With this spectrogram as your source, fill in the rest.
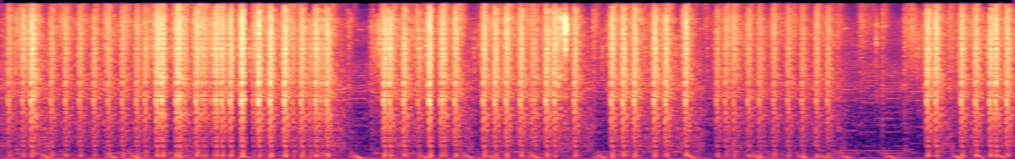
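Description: Sustained automatic gunfire from the video game One-armed Robber, dense rapid bursts of machine-gun fire with brief pauses, loud and continuous throughout.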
